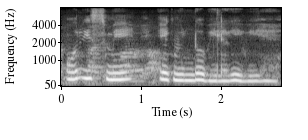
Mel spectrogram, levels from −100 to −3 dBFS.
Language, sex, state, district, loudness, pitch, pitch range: Hindi, female, Uttar Pradesh, Saharanpur, -13 LUFS, 235 Hz, 205-265 Hz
